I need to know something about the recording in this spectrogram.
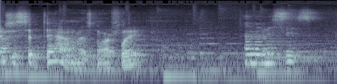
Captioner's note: door creaking; mellow jazz music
